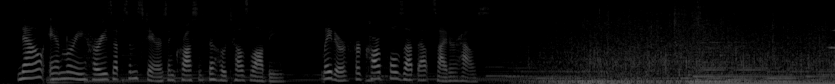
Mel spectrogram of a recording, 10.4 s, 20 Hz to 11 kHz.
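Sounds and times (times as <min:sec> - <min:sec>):
speech: 0:00.2 - 0:06.3
sustained music tones: 0:06.2 - 0:10.4
rain falling outside a house: 0:06.3 - 0:10.4.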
